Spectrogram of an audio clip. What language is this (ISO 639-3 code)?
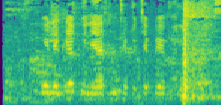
swa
